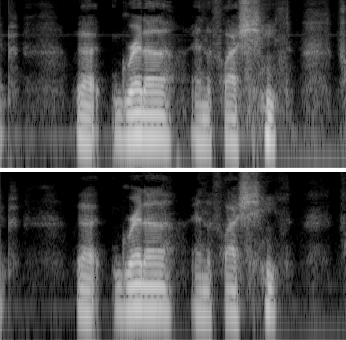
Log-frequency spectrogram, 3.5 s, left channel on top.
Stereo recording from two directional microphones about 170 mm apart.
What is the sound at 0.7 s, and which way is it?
Speech, 15° left (ahead or behind).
